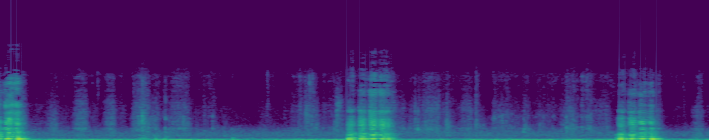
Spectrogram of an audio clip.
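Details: Joel, a goat kid less than an hour old beside his mother Penny, captured with a GoPro, gives three short quavering bleats spaced roughly three seconds apart over a low background rumble.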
